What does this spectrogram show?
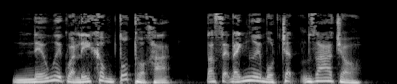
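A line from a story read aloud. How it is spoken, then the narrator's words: Shouting. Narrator (Vietnamese): Thiếu niên kia quát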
